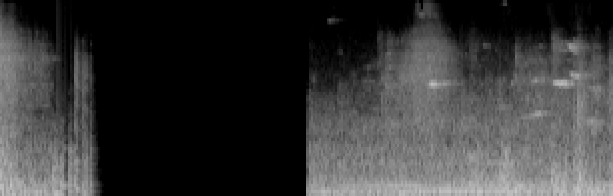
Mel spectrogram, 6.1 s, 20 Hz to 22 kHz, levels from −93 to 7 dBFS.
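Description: A recording of everyday sounds. From 0.55 to 0.90 s, repeated packet loss leaves five gaps, none over 38 ms, patched by extending earlier audio, so nearly half that stretch turns choppy and robotic. From 0.90 to 3.08 s, a likely long network dropout means about 2.16 s never arrives; a brief fading fill gives way to roughly 2.06 s of silence before sound resumes with that section missing.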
